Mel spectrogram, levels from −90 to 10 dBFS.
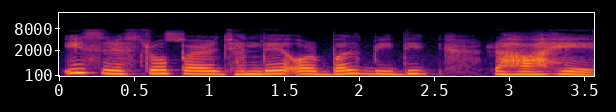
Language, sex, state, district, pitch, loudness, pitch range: Hindi, female, Arunachal Pradesh, Papum Pare, 190 Hz, -15 LUFS, 180-205 Hz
